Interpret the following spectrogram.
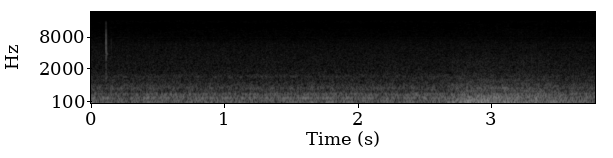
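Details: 2005 Subaru Legacy GT, EJ255/EJ257, 108k miles, before rebuild: idles with an uneven, lumpy rumble, its typical misfire roughness.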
